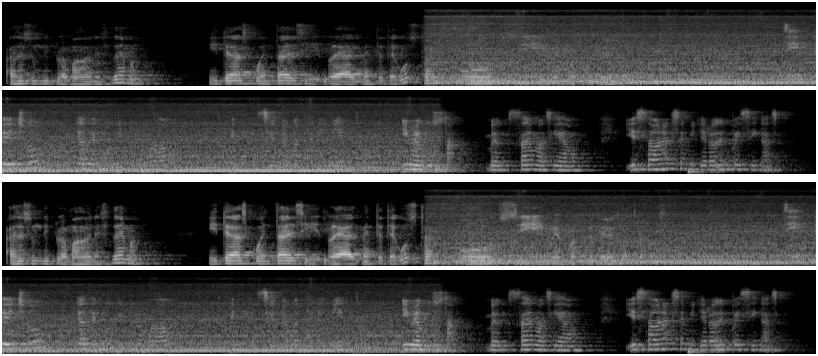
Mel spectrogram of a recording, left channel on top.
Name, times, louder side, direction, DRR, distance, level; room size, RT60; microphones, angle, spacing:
voice 1, 0.0-1.4 2.1-6.6, right 3 dB, 60° right, 7 dB, 1.1 m, -28 dB
sound 1, 4.2-12.5, left 2 dB, 25° left, 2.6 m, -28 dB
voice 2, 7.8-8.6 8.8-9.9 10.4-11.8 12.1-12.7 13.0-15.9, equal, 5° left, 3 dB, 2.2 m, -31 dB
16.5 x 8.3 x 6.5 m, 0.95 s
head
